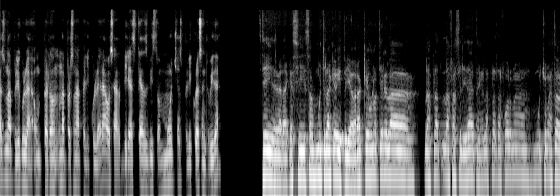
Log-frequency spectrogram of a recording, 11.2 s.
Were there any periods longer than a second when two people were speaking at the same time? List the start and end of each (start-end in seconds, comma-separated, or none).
none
